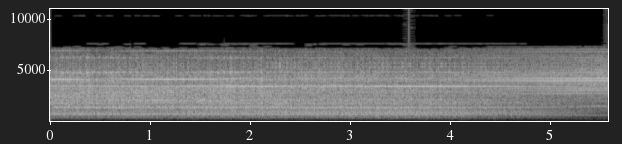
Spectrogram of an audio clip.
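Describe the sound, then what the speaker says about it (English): An Ikeda RM-1875 radial arm drill press, new in 1990, runs at its maximum 1500 RPM with a steady, loud mechanical whir and hum that holds level throughout, with no talk. "Here we're showing the drill at 1500 RPM,"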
